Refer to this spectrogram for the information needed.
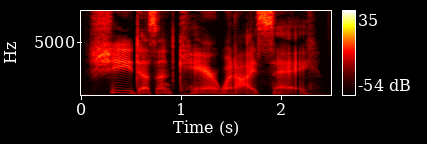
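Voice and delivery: low, slow shrug; dismissive. A narrator's reading. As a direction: brush it off.

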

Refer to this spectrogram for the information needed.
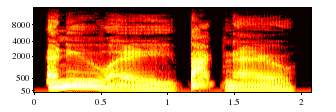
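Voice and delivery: low, trailing rustic voice; feeble. A narrator's reading. Gamekeeper covering an awkward slip, feebly. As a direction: feebly let the subject drop. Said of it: "he said feebly".

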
